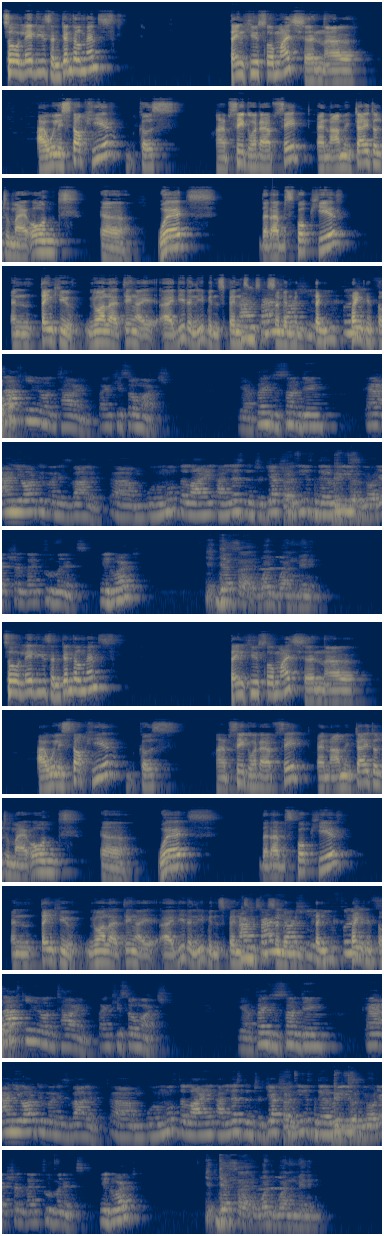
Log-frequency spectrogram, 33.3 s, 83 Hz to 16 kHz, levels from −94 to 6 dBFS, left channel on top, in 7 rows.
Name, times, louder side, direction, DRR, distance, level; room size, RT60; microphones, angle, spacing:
voice 1, 0.0-1.4 2.9-4.4 5.2-6.9 7.4-10.4 10.7-11.1 11.4-12.1 12.7-13.7 14.4-17.3 17.6-18.3 18.6-19.2, left 6 dB, 70° left, 0.9 m, -30 dB
voice 2, 17.2-21.0 21.9-23.0 23.5-28.1 28.4-30.1 31.7-32.0, equal, 45° right, 8.0 m, -40 dB
voice 3, 27.6-28.5 31.0-32.4, right 2 dB, 65° right, 7.5 m, -42 dB
16.0 x 12.0 x 4.1 m
head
